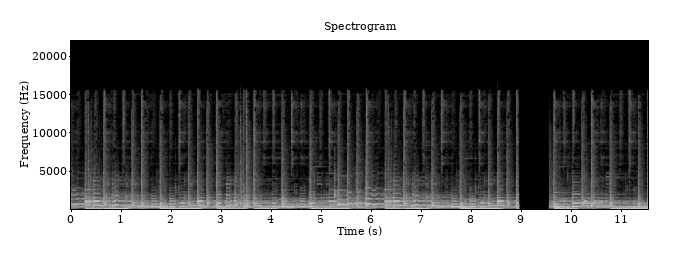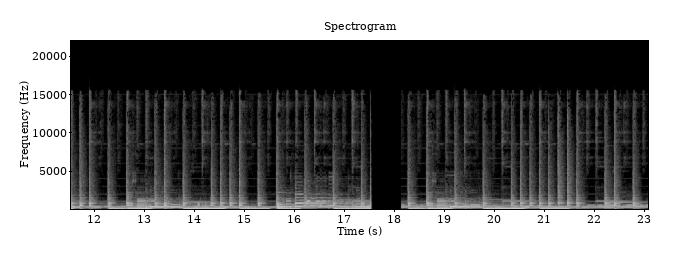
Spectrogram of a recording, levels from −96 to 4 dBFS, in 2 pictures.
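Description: A steady USB whine at 1 kHz runs under the whole clip, around 40 dB below the programme. It is a thin, fixed-pitch tone that never moves with the material. Its 1 kHz pitch matches the 1 ms frame rate of a USB bus. Current drawn in those frames is leaking into the audio through the power or ground, so the whine reflects the interface hardware rather than the recording.

From 7.57 to 7.66 s there is a short burst of DAB burbling. For under a tenth of a second the audio turns wet and bubbly. Weak reception let a small fraction of a percent of bits slip past error correction. The corrupted samples put short blips of noise into individual sub-bands.

At 8.96 s the output drops to silence for 0.60 s, a playback stall, before resuming at 9.56 s. The sound cuts off mid-flow instead of fading, which points to a likely buffer underrun or a blocked playback thread.

DAB burbling returns from 11.46 to 11.59 s and again from 14.08 to 14.34 s. 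The second episode is the longest, at about a quarter of a second. Both have the same burbling texture and come from the same uncorrected bit errors spreading across several frames.

A second playback stall runs from 17.54 to 18.15 s. The gap is again 0.60 s of silence, with an abrupt stop and restart.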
